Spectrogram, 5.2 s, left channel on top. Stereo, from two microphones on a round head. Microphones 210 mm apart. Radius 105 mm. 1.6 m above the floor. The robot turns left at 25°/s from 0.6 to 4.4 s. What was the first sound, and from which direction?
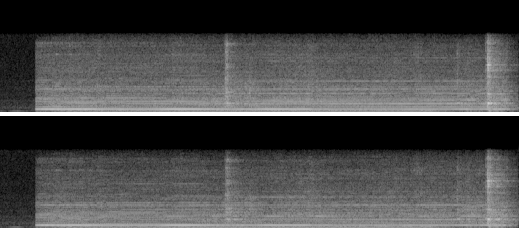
A blender, 20° left (ahead or behind).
